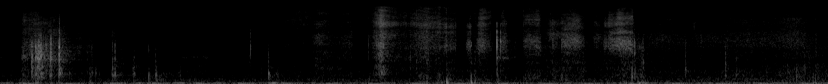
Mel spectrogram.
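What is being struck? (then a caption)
Paper pages of a hardcover book. Fingers turn a page of a large open hardcover book and rub across its thin paper pages. Soft, bright papery rustles and swishes come in bursts, with a few sharper crinkling flicks over a quiet background.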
